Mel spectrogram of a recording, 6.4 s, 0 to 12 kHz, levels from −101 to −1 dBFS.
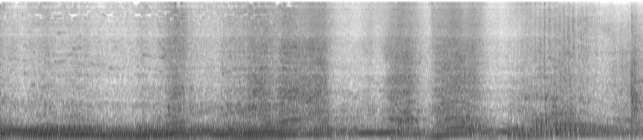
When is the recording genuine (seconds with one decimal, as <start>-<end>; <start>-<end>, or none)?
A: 0.0-3.0; 5.6-6.4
